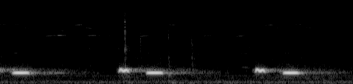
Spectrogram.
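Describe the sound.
A common cuckoo calls, the male's territorial call: three two-note cu-coo phrases at an even pace, the second note of each slightly lower, clear against a quiet background.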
